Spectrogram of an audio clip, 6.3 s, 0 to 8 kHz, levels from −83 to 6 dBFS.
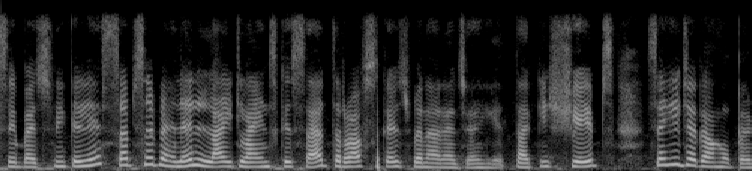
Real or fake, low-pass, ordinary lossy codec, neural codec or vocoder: fake; 7.2 kHz; none; codec, 16 kHz, 2 kbps, FreqCodec, larger model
